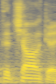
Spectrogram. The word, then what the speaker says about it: T'Chaka: It is like it's T'Chaka, I think. But Okay, there you go. but they yeah. say it like T'Chonka in the movie.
